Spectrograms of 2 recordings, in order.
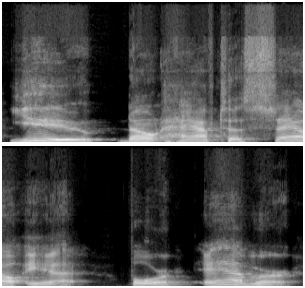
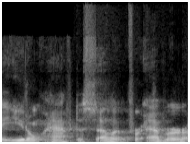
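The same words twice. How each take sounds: First: It is said slowly and loudly. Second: It is said at a normal pace and volume.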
